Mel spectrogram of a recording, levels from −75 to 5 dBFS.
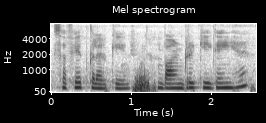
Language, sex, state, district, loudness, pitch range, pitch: Hindi, female, Bihar, Kaimur, -16 LUFS, 190-210 Hz, 205 Hz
